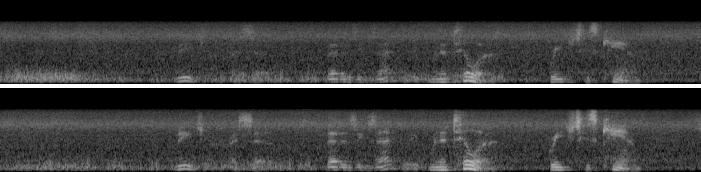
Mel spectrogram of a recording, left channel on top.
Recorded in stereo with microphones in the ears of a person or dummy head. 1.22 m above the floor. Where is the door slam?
No door slam in this recording.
